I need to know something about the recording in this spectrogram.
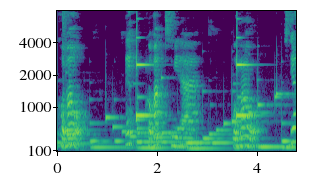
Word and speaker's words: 고마워: similar with 감사합니다 is 고마워. 고마워. Okay, 고마워. So this is ko as well. 고마워. 고마워. But it's not really G sound. It's not go, but it's not really ko, but it's 고마워.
